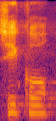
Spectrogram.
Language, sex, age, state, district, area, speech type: Hindi, male, 18-30, Rajasthan, Jodhpur, urban, read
